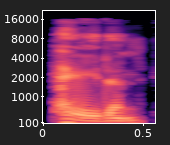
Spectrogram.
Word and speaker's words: Hayden: Well, they can contact me directly through email, and it's D Hayden, H-A-Y-D-E-N, at Arthrito, because a lot of people say, how do you pronounce that?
